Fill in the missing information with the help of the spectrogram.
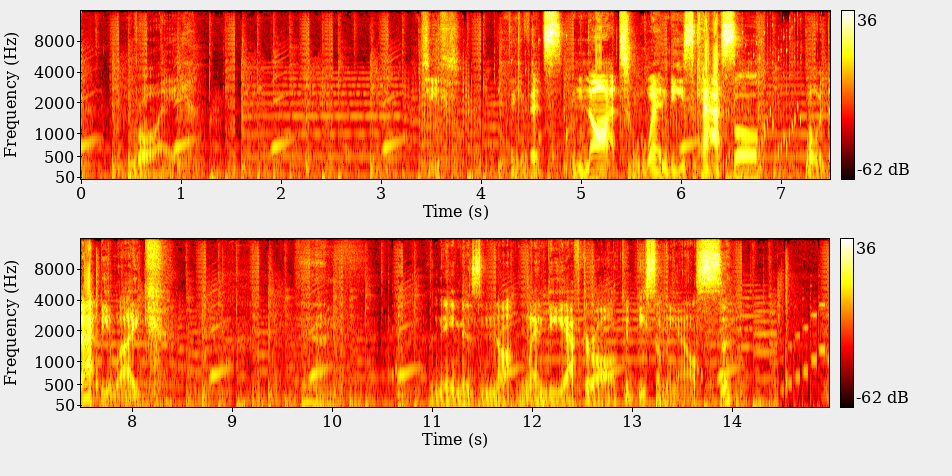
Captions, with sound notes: ...Roy. Sheesh. To think, if it's "Not Wendy's Castle"... ...what would that be like? (*sigh*) Her name is not Wendy, after all. It could be something else.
